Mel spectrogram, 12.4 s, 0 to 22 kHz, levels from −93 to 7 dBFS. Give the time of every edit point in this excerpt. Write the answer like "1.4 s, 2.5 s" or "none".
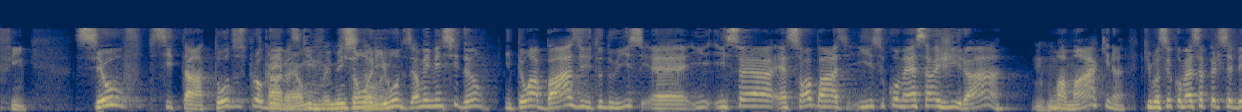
5.0 s, 6.4 s, 11.3 s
